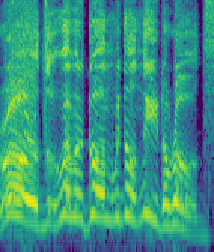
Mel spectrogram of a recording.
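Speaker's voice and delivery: squeezed-up, raspy high voice. Co-host pressed to do the impression quotes a movie line as Watto doing Doc Brown. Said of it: "That's my Watto doing Doc Brown".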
